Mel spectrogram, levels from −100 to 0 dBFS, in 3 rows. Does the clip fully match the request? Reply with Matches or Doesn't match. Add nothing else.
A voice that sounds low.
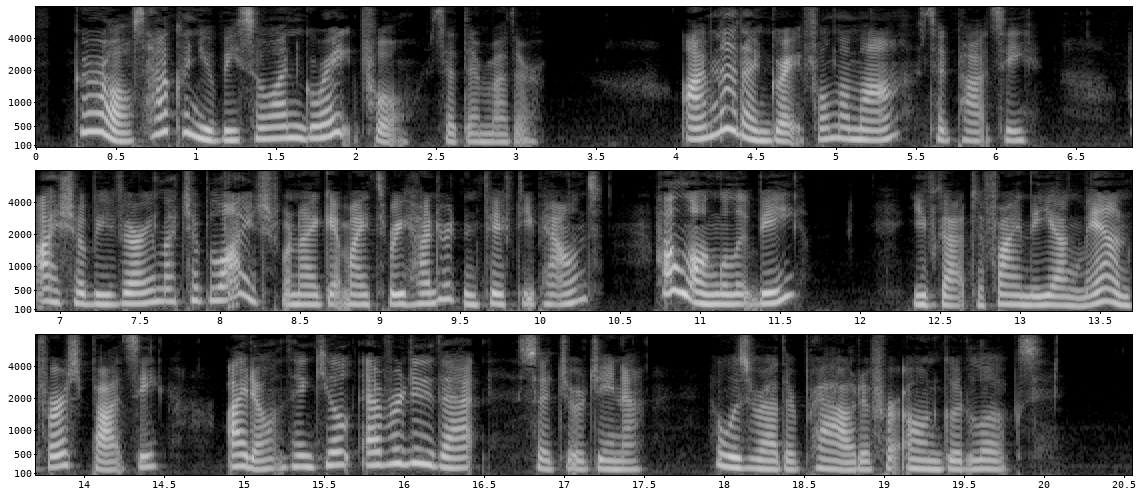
Doesn't match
